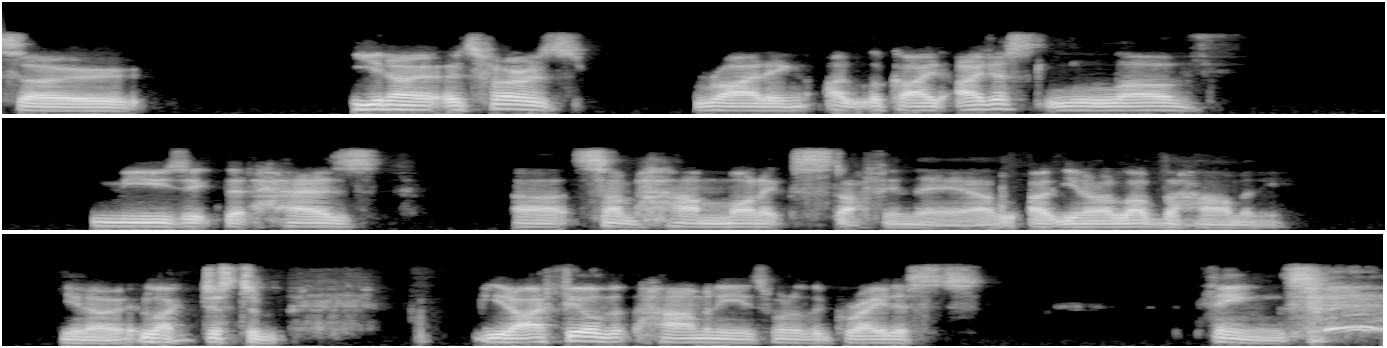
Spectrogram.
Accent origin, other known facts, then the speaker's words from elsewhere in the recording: Australia; You know, I came from Australia and great play, there are great players here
